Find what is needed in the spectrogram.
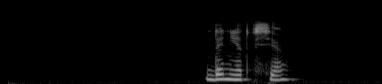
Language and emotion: Russian, neutral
